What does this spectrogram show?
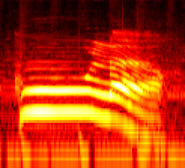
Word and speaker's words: couleur: Kemudian ini dibacanya couleur, couleur, karena C ketemu O itu ko. Kemudian O, U itu bunyi U biasa di bahasa Indonesia nih. Kamu, tahu. Kemudian E, U itu berbunyi E bahasa Sunda atau E bahasa Aceh.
